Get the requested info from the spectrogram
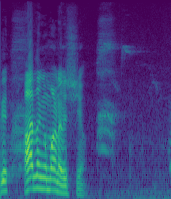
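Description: A crow caws faintly once, about a second in, after a short burst of a man's speech.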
